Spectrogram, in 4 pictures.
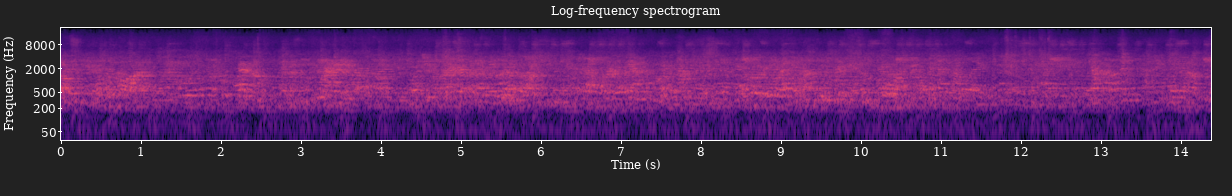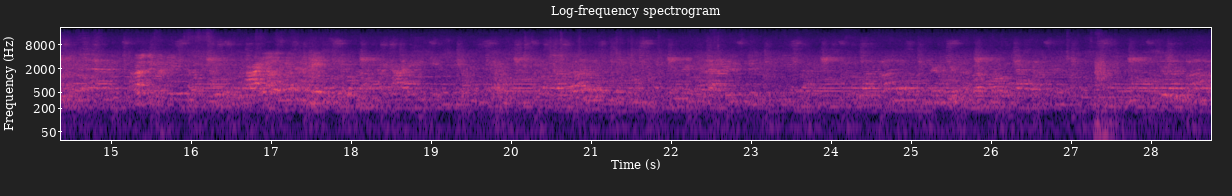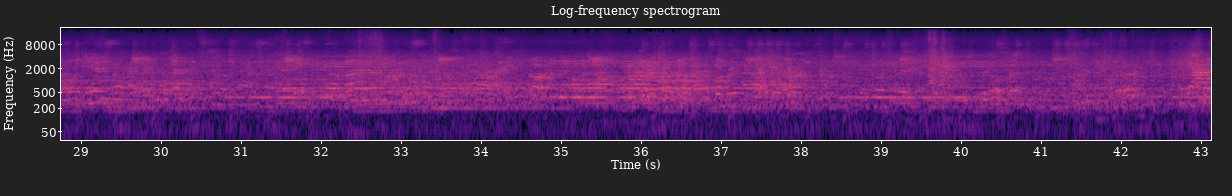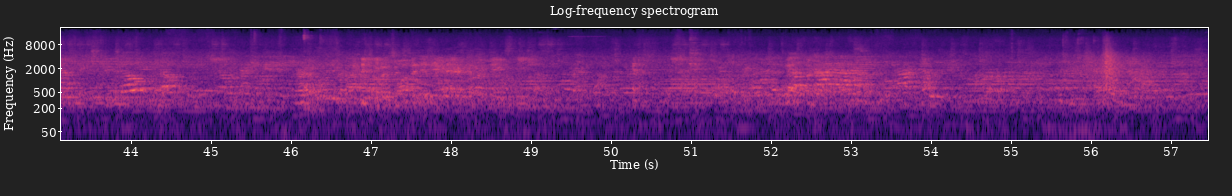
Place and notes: {
  "title": "S Clinton St, Iowa City, IA, USA - Downtown chipotle",
  "date": "2022-01-23 08:30:00",
  "description": "radio, conversation, restaurant",
  "latitude": "41.66",
  "longitude": "-91.53",
  "altitude": "215",
  "timezone": "America/Chicago"
}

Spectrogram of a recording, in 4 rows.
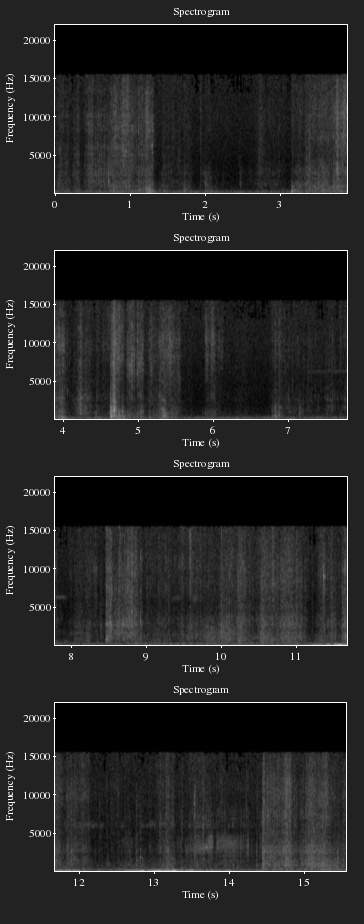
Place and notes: {
  "date": "2018-06-26 11:11:00",
  "description": "WHOA! i didnt know until just now that this recording started at 11:11 !!:!!\nzoomh4npro",
  "latitude": "35.47",
  "longitude": "-105.78",
  "altitude": "2137",
  "timezone": "America/Denver"
}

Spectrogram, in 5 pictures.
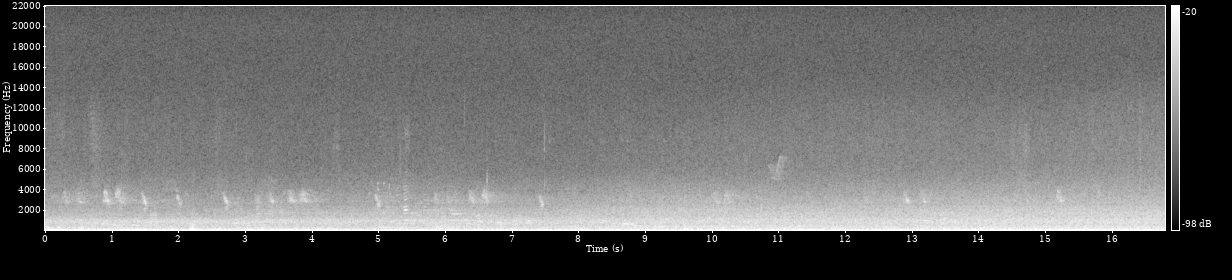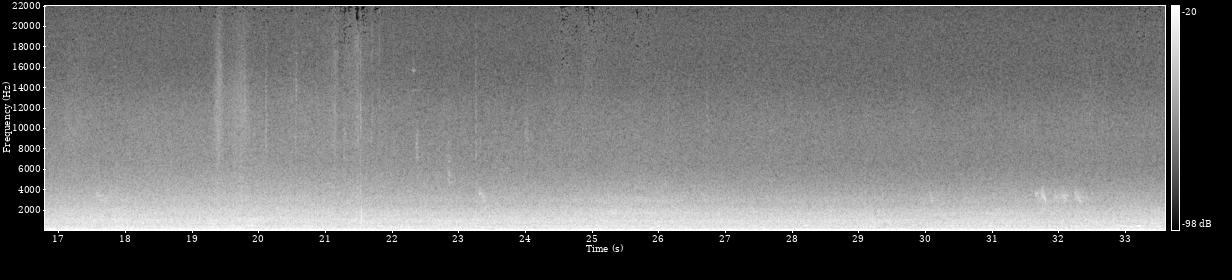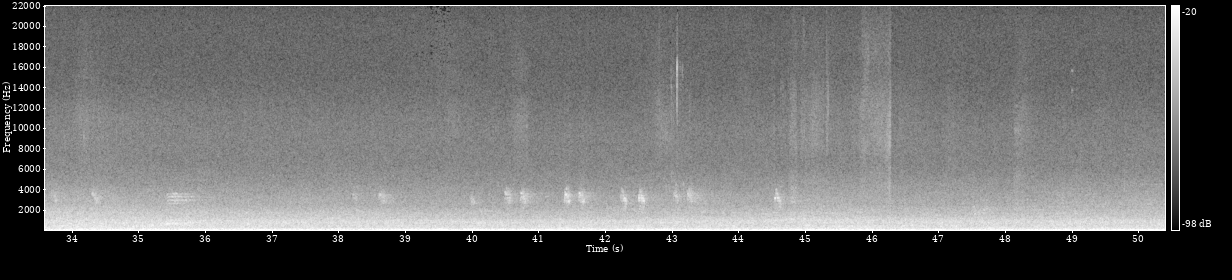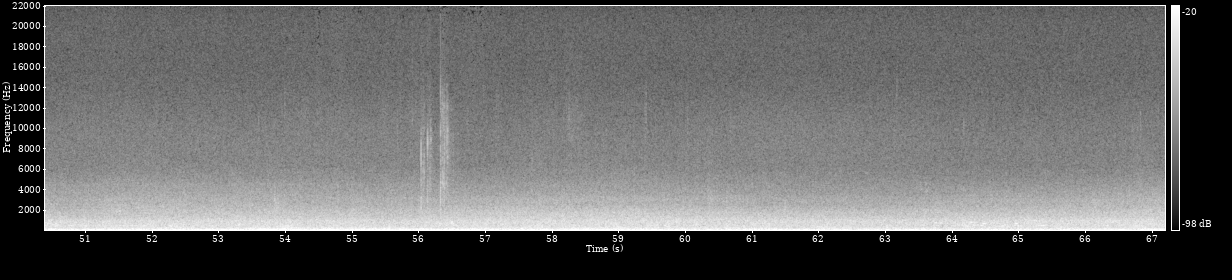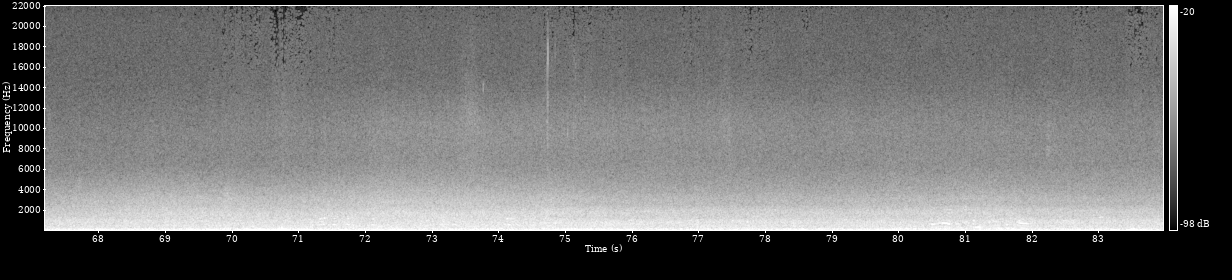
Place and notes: {
  "title": "太武山公園, Kinmen County - in the Park",
  "date": "2014-11-04 15:42:00",
  "description": "In Square Park, Tourists, Birds singing, Wind, Forest\nZoom H2n MS+XY",
  "latitude": "24.46",
  "longitude": "118.40",
  "altitude": "83",
  "timezone": "Asia/Taipei"
}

